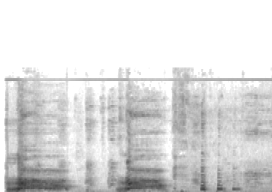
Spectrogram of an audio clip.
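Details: Beagle puppy, scared of a stuffed beagle toy, gives two long drawn-out howling barks about two seconds apart, followed by several short yips.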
